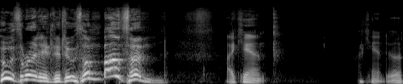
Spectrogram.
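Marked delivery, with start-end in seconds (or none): 0.0-1.7 very high, loud, swooping, bouncy cartoon voice. Friends discussing the actor who voices Winnie the Pooh, doing a Tigger voice. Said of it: "The contrast in those voices is fucking insane".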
